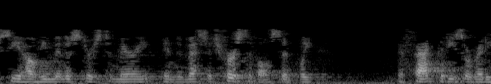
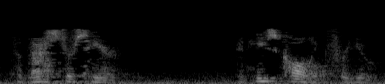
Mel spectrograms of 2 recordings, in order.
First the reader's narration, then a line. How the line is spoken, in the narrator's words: she whispers in Mary's ear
